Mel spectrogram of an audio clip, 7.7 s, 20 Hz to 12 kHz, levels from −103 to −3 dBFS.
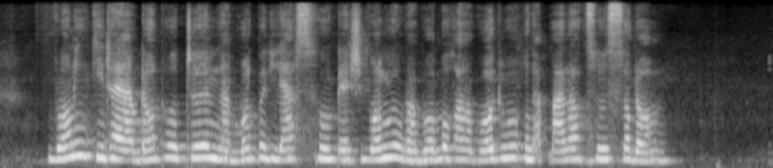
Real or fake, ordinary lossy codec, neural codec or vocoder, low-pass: fake; AAC, 64 kbps; codec, 24 kHz, 0.9 kbps, WavTokenizer, medium music audio release; 10.8 kHz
